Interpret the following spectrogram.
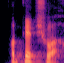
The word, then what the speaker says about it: Perpetua: the lead character in the night girl, Perpetua, am I pronouncing it correct? Yes. Perpetua.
